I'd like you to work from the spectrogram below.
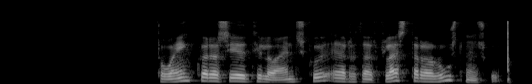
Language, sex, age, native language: Icelandic, male, 50-59, Icelandic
